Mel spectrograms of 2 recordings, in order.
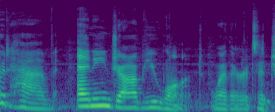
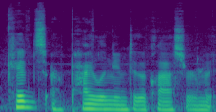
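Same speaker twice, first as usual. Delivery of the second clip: ordinary delivery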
